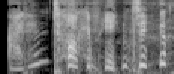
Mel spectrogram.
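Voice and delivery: high, laughing protest through giggles; amused mock protest, breaking into laughter. Mom retelling denying, laughing.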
